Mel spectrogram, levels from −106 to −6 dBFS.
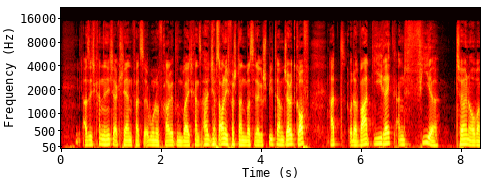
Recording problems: abrupt cut into speech; at the end

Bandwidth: 14.5 kHz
